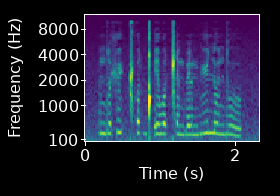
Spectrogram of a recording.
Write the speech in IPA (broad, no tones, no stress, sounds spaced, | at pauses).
n d o ʃ y ǁʰ o ǃʼ ɪ w o ǁ ɪ m b ø l m b y n u n d u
